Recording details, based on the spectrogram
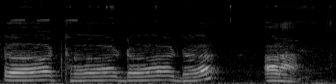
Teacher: ट वर्ग का उच्चारण स्थान मूर्धा।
